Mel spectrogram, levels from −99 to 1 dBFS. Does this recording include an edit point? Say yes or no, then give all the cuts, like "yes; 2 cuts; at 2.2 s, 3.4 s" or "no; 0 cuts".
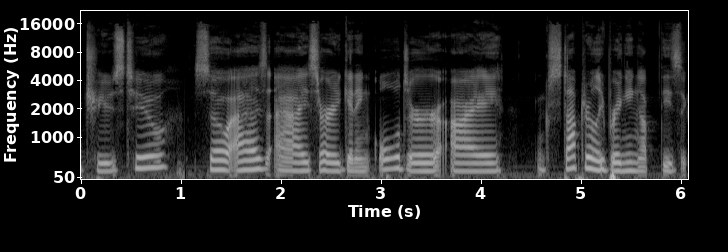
no; 0 cuts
